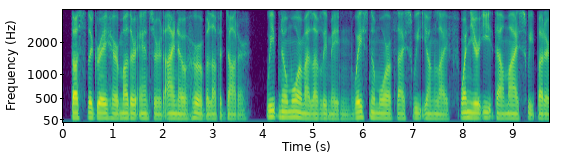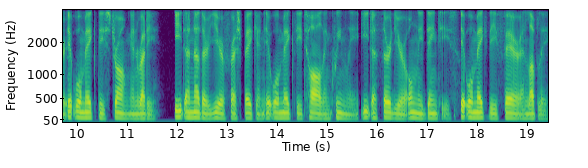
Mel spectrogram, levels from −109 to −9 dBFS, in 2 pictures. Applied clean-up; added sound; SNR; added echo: none; none; none; none.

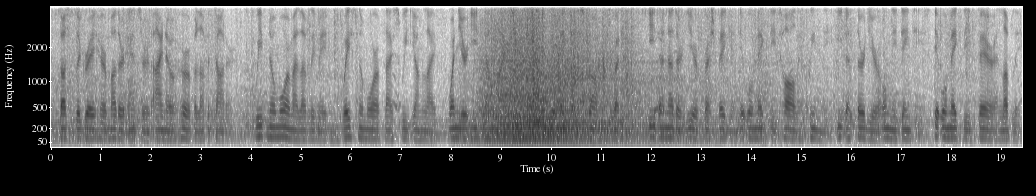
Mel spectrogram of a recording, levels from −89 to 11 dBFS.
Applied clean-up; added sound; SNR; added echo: none; Motor vehicle (road); -1 dB; none.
